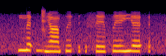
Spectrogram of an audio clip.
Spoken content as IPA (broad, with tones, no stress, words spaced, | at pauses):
nɛ˦ʔd͡ʑã˨pɪ˦ʔ | sʰe˨pe˦jɛ˦ʔ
